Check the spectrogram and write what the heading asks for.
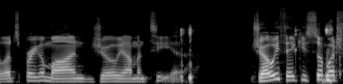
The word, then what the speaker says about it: Amantea: every time you three how do you think you pronounce my last name I right I thought it was ammania no no no I don't have a guess amantia amantia okay like I'm gonna do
